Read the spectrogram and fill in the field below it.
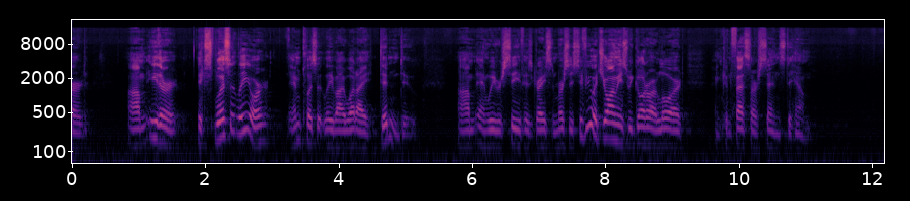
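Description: A man speaks calmly through a loudspeaker in a large echoing hall.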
